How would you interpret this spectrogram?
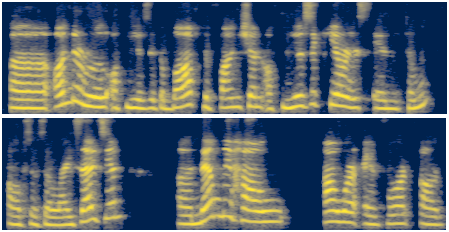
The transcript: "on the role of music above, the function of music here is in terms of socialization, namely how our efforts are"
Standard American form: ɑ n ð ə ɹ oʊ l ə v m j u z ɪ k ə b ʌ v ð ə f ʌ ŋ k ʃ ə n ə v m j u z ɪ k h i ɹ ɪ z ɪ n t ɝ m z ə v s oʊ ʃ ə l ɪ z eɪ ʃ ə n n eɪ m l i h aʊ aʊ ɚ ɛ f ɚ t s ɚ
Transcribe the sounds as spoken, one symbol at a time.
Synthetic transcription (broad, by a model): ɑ n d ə ɹ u l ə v m j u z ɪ k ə b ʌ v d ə f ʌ ŋ k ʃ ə n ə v m j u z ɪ k h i ɹ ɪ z ɪ n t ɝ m ə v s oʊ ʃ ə l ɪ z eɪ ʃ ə n n eɪ m l i h aʊ aʊ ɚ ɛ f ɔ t ɚ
